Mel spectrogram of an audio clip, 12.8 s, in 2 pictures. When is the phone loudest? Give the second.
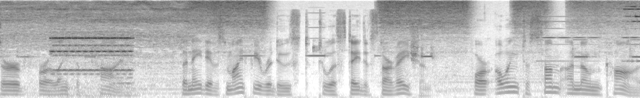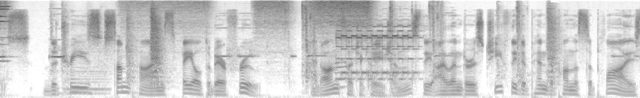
1 s.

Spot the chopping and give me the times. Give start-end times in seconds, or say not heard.
not heard.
